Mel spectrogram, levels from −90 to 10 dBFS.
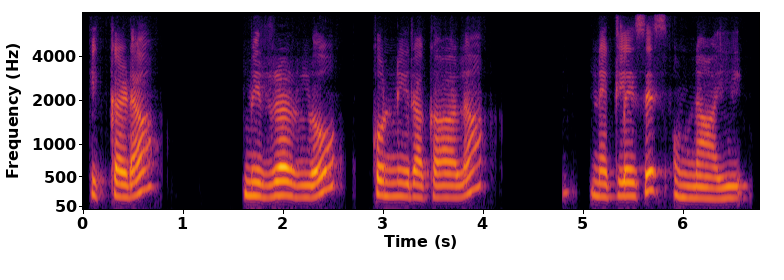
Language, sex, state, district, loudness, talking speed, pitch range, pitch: Telugu, female, Telangana, Hyderabad, -18 LUFS, 60 wpm, 190-255 Hz, 205 Hz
